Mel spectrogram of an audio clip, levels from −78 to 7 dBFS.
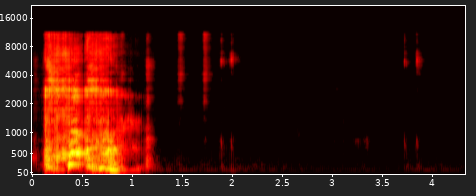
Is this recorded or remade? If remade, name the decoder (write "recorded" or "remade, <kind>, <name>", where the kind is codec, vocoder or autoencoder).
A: remade, vocoder, BigVGAN v2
